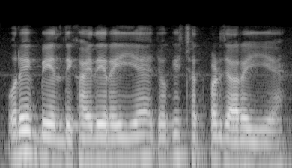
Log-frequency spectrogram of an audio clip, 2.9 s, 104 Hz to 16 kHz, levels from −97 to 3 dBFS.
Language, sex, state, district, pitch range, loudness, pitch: Hindi, male, Uttar Pradesh, Shamli, 125-135 Hz, -17 LUFS, 130 Hz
